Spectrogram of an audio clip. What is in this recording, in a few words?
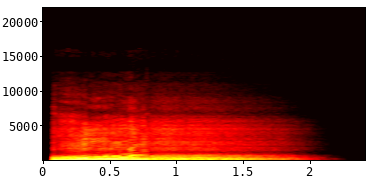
Satan Charge Up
